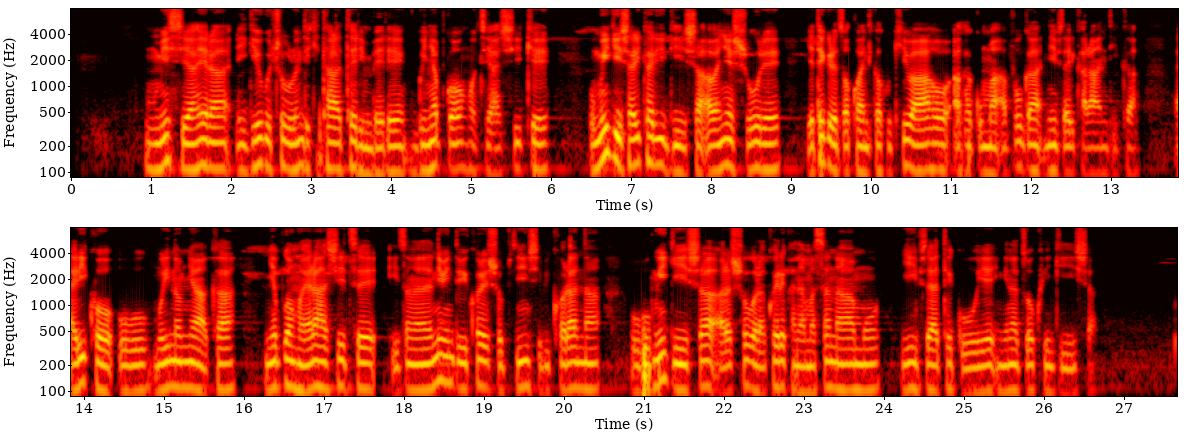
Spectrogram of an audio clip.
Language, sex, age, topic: Rundi, male, 18-24, education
